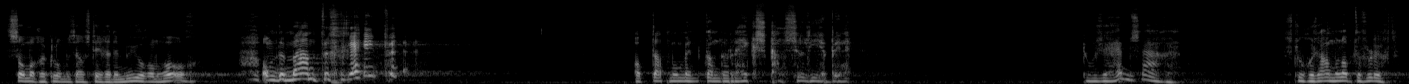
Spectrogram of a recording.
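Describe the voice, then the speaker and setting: An actor playing a deranged clerk who believes he is a king, in an erratic radio drama monologue that swings between breathy hushed confiding and agitated outbursts. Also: on the high side, lively intonation, measured pace, long pauses, heavily acted. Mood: conspiratorial, regal. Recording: reverberant 1960s radio studio recording.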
